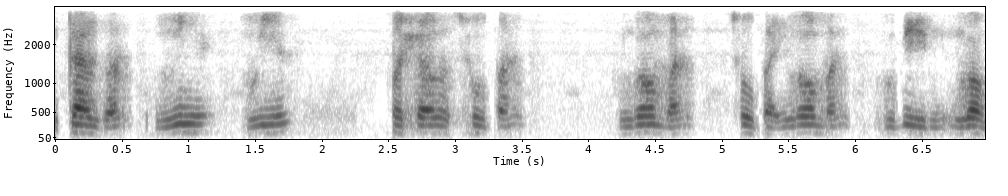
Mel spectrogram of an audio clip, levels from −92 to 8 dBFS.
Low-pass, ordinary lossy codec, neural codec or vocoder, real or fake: 3.6 kHz; AAC, 16 kbps; codec, 24 kHz, 6 kbps, HILCodec; fake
